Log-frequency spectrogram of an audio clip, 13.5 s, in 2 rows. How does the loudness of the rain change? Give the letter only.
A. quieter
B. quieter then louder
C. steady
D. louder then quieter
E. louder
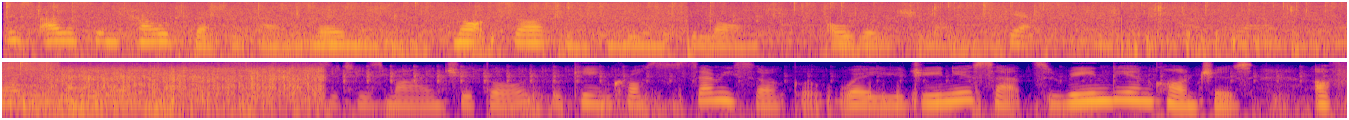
C.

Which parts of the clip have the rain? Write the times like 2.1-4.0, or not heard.
0.0-8.3.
